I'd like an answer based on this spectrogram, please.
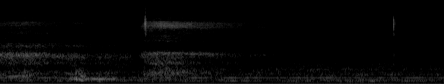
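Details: Five, a male dog, sleeping indoors in a small room, gives one long wheezy snore with a whistling high hiss, followed by quiet breathing; a brief low voice sounds just before it.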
